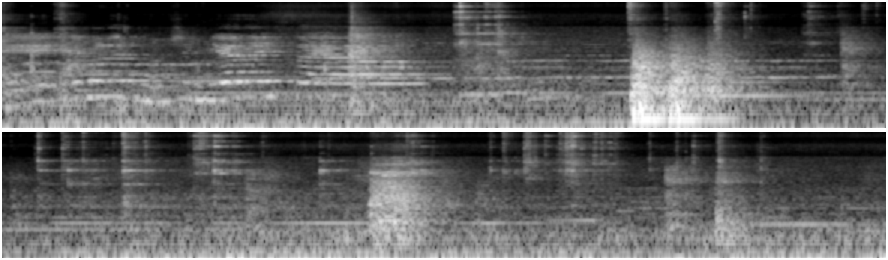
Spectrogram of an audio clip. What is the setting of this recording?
restaurant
